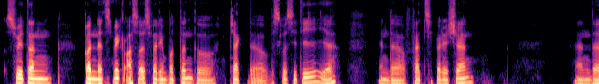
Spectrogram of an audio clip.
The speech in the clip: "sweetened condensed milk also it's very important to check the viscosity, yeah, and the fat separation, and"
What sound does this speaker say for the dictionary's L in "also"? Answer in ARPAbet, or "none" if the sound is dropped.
none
